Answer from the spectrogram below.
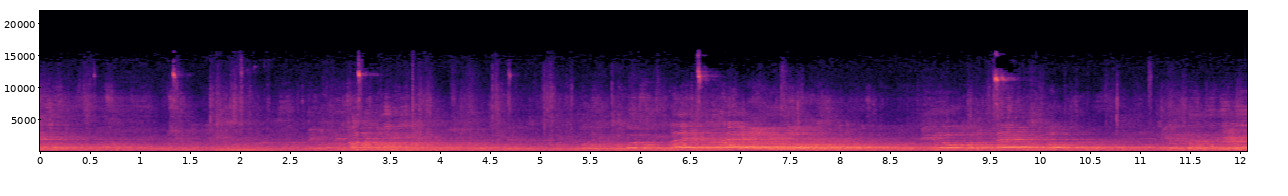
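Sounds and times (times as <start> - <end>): people shouting: 6.0 - 8.2.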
